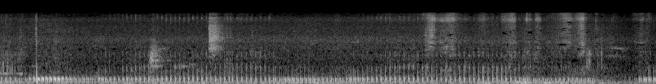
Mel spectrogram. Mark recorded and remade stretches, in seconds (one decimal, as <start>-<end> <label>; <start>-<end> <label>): 0.0-6.6 recorded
